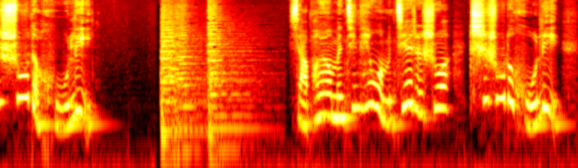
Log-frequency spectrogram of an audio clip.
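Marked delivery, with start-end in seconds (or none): none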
